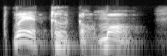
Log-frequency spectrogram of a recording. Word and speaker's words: Wedhatama: kulo badhe Bika Tun ee ngwedaraken seisinipun serated wedotomo ini bisa dibaca ya Em e teman-teman sekalian ini bacanya wedotomo bukan wedotomo salah ya salah ya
